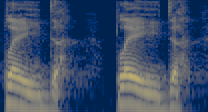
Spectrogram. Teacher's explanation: If you hear the last sound on the verb play, if you put these three fingers on your throat, it's E. You could feel the vibration in your throat. Therefore, the correct pronunciation for this ED will be D. So the verb sounds like played, played. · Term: D sound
